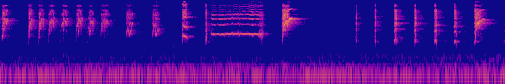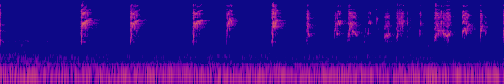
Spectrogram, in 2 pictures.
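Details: Pet Pacific parrot giving scattered short, high chirps and a brief rattling buzz near the start, with quiet gaps between notes and a faint steady hum beneath.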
